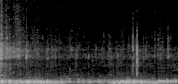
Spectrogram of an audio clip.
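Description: Pigeons at a loft coo softly and continuously at close range, their low murmuring calls steady throughout with no talk.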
